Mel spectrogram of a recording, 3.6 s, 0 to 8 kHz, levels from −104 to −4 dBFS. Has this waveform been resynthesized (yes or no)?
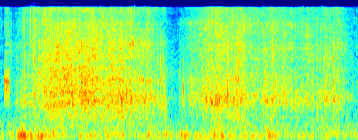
no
